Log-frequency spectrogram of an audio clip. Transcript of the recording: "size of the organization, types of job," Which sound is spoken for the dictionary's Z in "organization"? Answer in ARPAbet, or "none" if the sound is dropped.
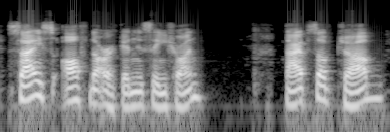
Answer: S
